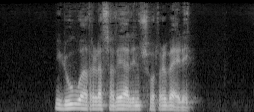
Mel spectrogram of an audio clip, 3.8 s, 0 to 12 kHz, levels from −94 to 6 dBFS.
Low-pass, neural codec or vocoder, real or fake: 10.8 kHz; codec, 24 kHz, 0.9 kbps, WavTokenizer, medium speech release version 1; fake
